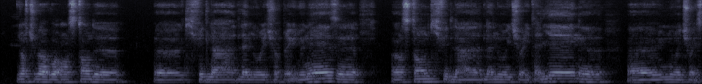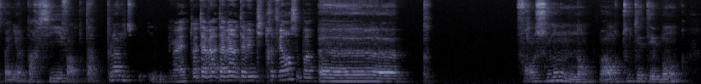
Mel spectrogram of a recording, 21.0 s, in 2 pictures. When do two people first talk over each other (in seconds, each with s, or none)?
none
